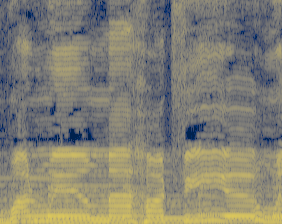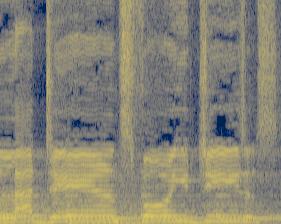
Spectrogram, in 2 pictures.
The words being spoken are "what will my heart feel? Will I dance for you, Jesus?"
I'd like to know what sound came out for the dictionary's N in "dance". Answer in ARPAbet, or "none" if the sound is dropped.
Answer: N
